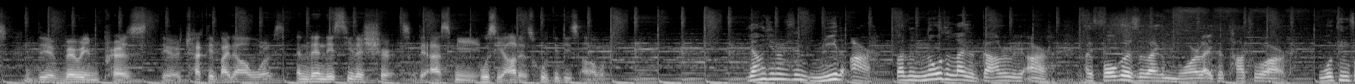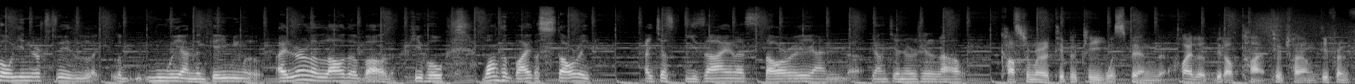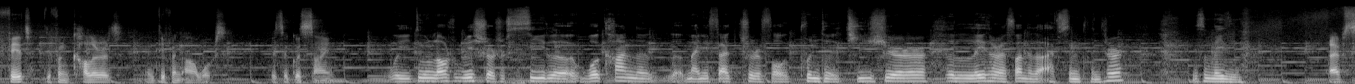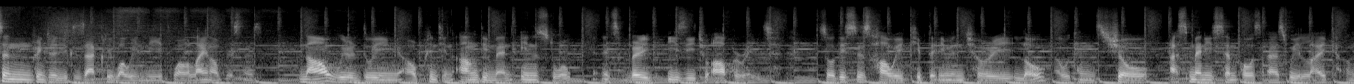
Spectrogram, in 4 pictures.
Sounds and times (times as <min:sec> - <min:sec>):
Speech: 0:00.0 - 0:06.1, 0:07.5 - 0:38.4, 0:39.0 - 0:39.6, 0:40.4 - 0:54.1
Music: 0:00.0 - 0:54.1.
